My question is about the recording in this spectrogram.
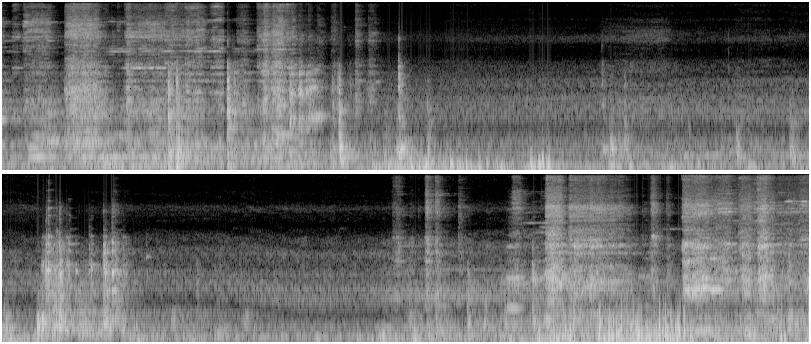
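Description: Crawler excavator travelling on its steel tracks: track links clanking and squealing over the engine's running. The sound eases off around the middle and comes back loud near the end.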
